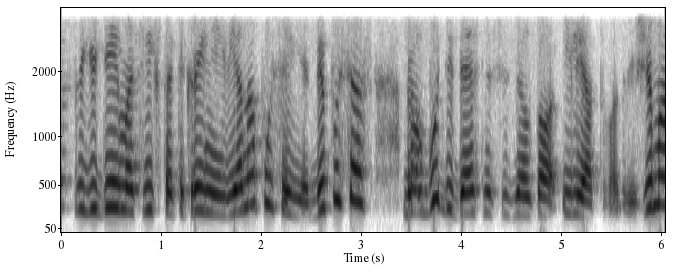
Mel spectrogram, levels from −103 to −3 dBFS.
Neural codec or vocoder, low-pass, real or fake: none; 3.6 kHz; real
